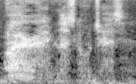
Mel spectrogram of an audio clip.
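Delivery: low whisper; hushed, under the breath. Real, not acted. Officer speaks low during arrest.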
